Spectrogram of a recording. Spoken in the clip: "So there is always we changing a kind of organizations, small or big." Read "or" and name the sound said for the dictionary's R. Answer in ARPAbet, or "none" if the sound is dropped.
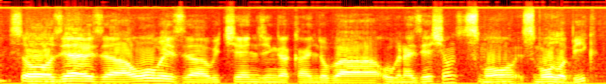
L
